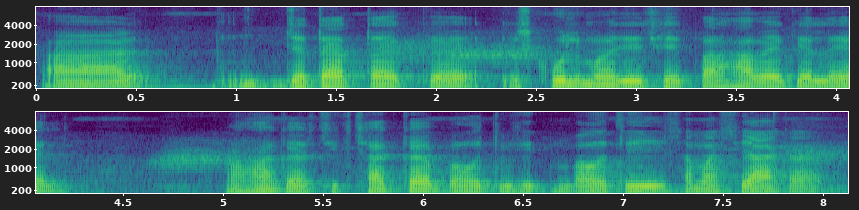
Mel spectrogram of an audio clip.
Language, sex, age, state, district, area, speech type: Maithili, male, 30-45, Bihar, Saharsa, urban, spontaneous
